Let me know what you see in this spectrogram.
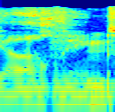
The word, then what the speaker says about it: Irving: Irving, Irving. Si on veut être américain, on dit Irving.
